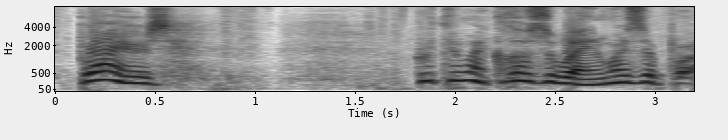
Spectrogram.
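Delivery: loud annoyed call; exasperated yell while searching. Real, not acted. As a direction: shout across the room for the gloves. Searching frantically, calling out.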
